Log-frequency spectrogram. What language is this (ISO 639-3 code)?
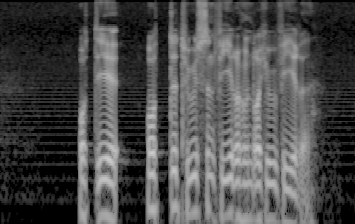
nor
